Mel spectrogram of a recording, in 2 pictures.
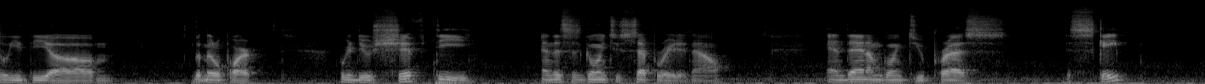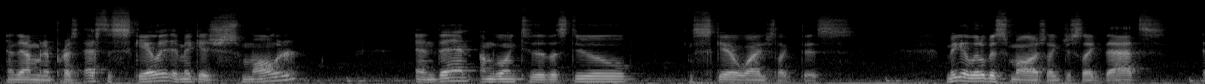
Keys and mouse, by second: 4.4 shift+d, 12.6 s, 18.9 s, 22.0 s.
